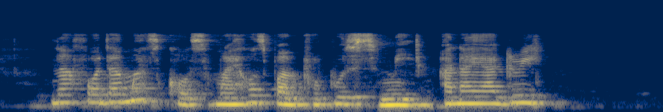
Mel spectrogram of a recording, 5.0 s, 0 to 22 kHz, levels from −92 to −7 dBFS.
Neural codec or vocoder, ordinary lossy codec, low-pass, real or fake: none; none; 7.2 kHz; real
